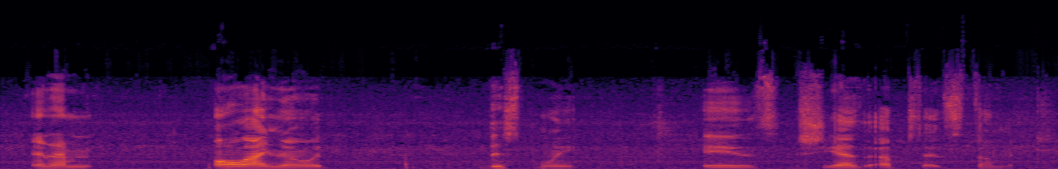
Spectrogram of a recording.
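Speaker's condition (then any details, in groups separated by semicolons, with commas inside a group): Cerebral palsy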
